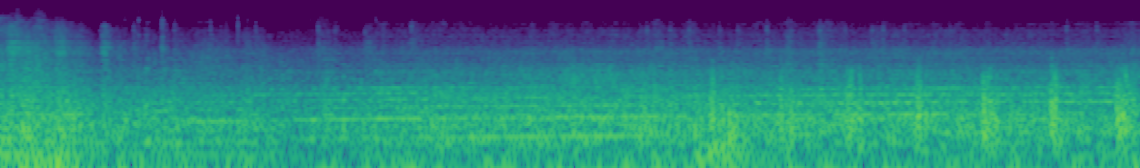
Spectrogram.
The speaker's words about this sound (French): Oh, et vite, le tram va partir.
